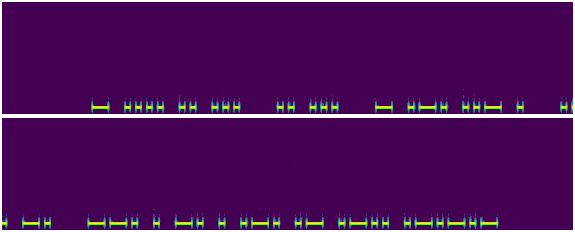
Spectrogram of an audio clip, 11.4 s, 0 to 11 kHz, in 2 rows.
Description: Morse code, heard as a keyed tone, about 22 wpm, 700 Hz. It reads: THIS IS TRUE IN GENERAL.
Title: Sentences from Top 1000 Words - Review Part 3 - 22wpm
